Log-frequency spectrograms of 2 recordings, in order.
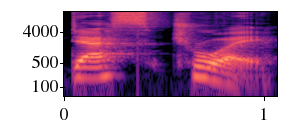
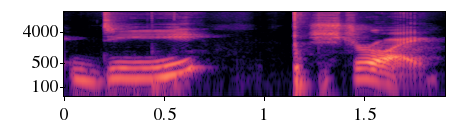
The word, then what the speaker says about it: destroy: strai excellent right so if I were to take this s and put it with my E that would become des and then the word would be desk troy which is not how we read that word we read the word right d-stroid so we have our first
